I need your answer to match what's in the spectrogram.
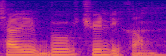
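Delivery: put-on, very calm, easy, unbothered tone. Retelling a man's warning about a train, imitating a very calm tone. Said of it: "he's saying train they come in a very calm tone".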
